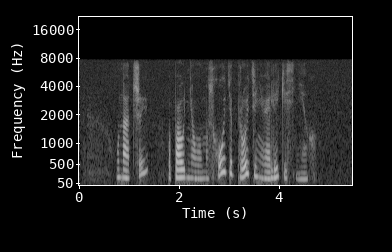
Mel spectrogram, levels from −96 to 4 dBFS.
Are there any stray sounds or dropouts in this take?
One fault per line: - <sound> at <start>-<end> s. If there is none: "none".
none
